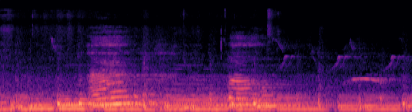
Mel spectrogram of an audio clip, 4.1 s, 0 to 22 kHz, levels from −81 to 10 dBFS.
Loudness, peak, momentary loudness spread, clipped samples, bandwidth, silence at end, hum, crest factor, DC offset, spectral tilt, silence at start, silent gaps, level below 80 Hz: -20 LUFS; -4 dBFS; 11 LU; under 0.1%; 9 kHz; 0 s; none; 14 dB; under 0.1%; -9.5 dB/octave; 0 s; none; -32 dBFS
